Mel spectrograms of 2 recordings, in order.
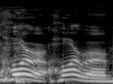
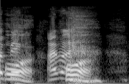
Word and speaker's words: horror: I'm a big horror movie fan. I always say, how do you say horror? – Horror. – Okay. – Yeah, Jimmy says whore.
